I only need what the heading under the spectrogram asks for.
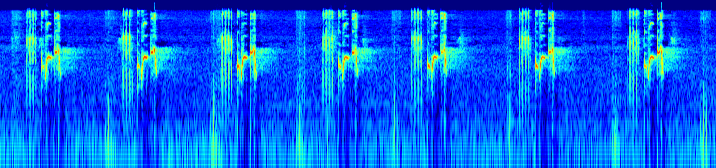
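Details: A male red-headed prinia's lure call, meant to provoke answers: rapid series of harsh crackling bursts, each capped by a thin upward whistle, about one phrase per second.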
